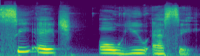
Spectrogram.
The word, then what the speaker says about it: chouse: It's spelled CHOUSE. Pronounced chouse.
